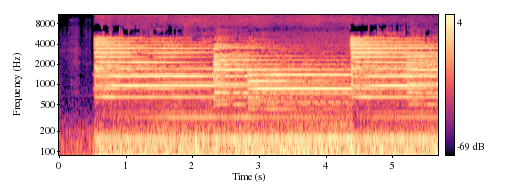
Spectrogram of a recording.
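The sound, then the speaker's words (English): Church bells of Our Lady of Victory's Cathedral in Yaoundé, Cameroon, ring loudly and continuously to call Catholics to mass, their overlapping tones blending into a dense, sustained peal that begins abruptly after a brief hush and shifts in pitch a couple of times. “Church bells ring at Our Lady of Victory's Cathedral in Yaoundé, inviting Catholics to a mass to be said by Metropolitan Archbishop Jean Mbarga.”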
